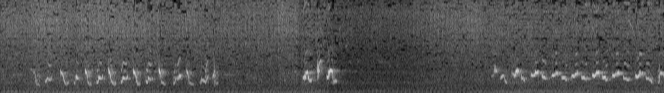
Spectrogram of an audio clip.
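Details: A female yellow-vented bulbul calls for a male with quick bursts of tumbling, bubbly chirps: a chattering series, a short break with a few notes, then another rolling run of rising and falling notes, faint traffic-like rumble behind.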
